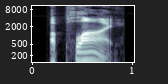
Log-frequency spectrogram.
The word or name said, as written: apply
